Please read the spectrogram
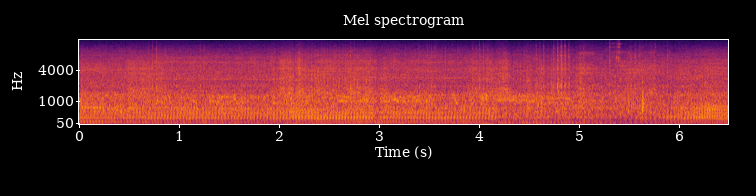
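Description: Bajaj Pulsar RS200 single-cylinder motorcycle engine running at steady revs while the bike is ridden through soft, boggy ground, the note easing off about four seconds in.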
